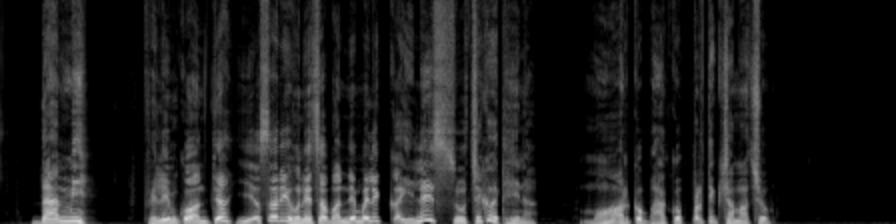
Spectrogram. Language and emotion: Nepali, surprised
